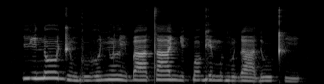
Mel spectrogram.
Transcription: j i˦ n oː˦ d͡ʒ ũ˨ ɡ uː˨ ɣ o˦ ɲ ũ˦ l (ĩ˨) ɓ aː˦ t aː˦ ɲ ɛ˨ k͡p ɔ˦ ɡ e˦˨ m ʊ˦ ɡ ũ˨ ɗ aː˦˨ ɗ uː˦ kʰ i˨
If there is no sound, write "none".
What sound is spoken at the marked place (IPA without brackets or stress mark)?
ĩ˨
